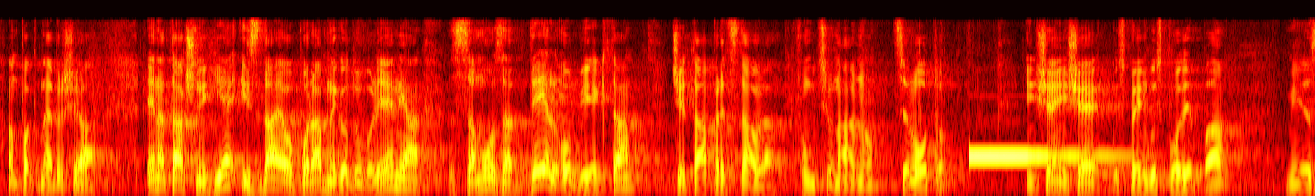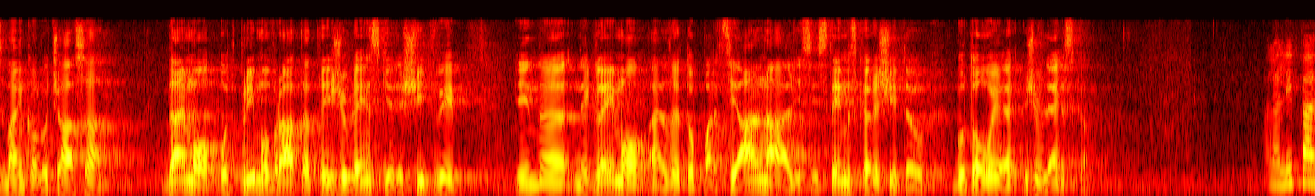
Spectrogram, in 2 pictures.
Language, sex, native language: Slovenian, male, Slovenian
